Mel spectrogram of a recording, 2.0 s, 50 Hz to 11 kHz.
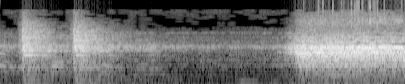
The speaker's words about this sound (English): it had 40 pounds of pressure in it, and that had to be blown out before the door could be opened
